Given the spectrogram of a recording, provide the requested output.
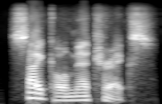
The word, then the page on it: psychometrics: American English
